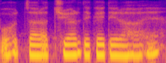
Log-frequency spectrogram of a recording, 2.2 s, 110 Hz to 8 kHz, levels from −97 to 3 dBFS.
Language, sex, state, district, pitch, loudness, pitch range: Hindi, female, Arunachal Pradesh, Lower Dibang Valley, 195 Hz, -13 LUFS, 190-200 Hz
